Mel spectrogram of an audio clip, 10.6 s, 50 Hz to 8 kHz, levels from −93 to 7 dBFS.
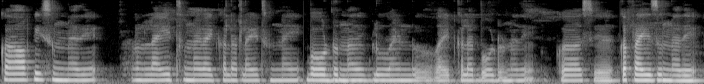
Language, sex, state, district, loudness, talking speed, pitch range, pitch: Telugu, female, Telangana, Karimnagar, -17 LUFS, 120 wpm, 190-200 Hz, 195 Hz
